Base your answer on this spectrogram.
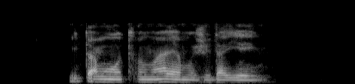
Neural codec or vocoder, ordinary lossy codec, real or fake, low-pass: codec, 24 kHz, 6 kbps, HILCodec; AAC, 48 kbps; fake; 7.2 kHz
